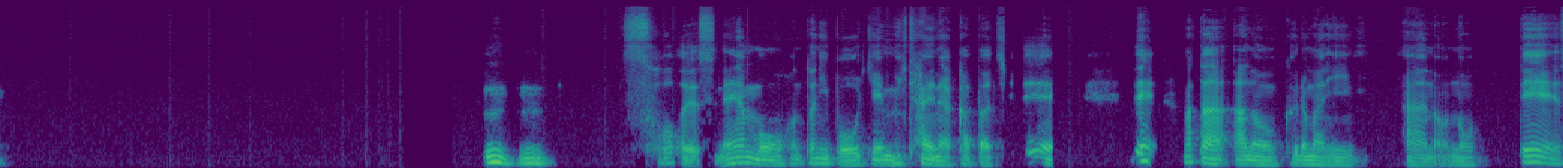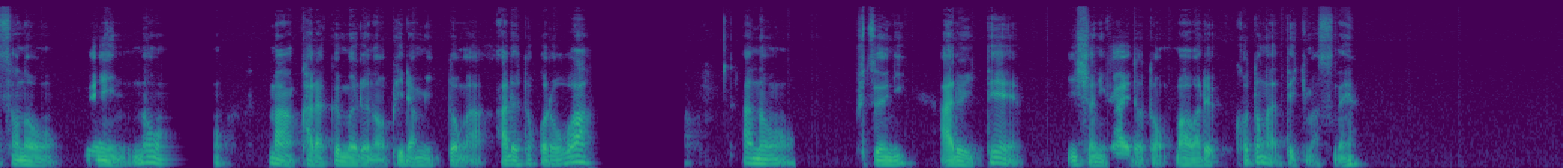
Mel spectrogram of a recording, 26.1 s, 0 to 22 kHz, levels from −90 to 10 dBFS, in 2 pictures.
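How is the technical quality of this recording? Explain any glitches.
The recording has three recurring kinds of glitch: dropouts, regular stutters at joins, and stretches where the speech runs fast.

Call audio freeze at 3.34–3.79 s, 14.36–14.83 s and 17.94–18.75 s. Packets were likely delayed and the buffer ran dry. A brief fading tail gives way to silence lasting about 0.41, 0.30 and 0.72 s. Speech then resumes where it stopped, with nothing lost.

Overlapping chunks at 6.23, 10.24, 14.24 and 22.26 s. The audio was handled in 4 s chunks, each starting 7 ms early. That repeated sliver sounds like a small click or stutter.

Jitter buffer speed-up from 8.99 to 11.61 s, at 116% speed. It runs again from 20.05 s to the end, at 108%. The receiver trimmed tiny pitch-period pieces to cut excess delay, about 0.4 s in the first stretch. The pitch stays the same, but the speech sounds hurried.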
